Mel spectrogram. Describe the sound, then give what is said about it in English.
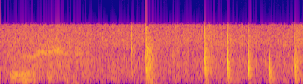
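Knocking on a door: after a quiet murmur, a handful of sharp wooden raps, one louder thump first, then a steadier run of five or six firm knocks, unevenly spaced. “Ah, then you knock.”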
